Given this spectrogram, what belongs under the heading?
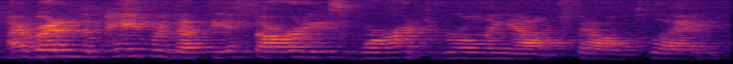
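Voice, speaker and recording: A woman works through a stand-up set, chatty and self-mocking, often laughing at her own lines. Her voice sits high. The sound is very echoey and distant, with clear room noise behind her. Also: fairly quick. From Long Island, New York. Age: 40s. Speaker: stand-up comedian. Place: comedy club stage.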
